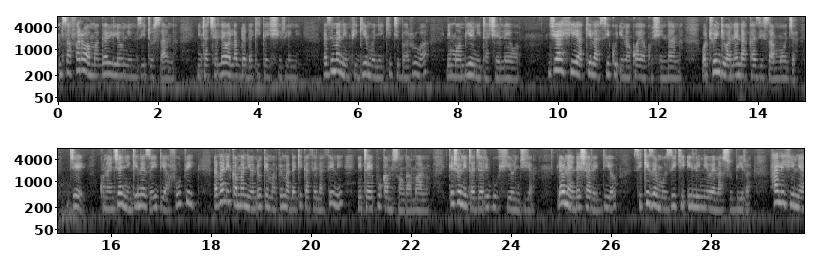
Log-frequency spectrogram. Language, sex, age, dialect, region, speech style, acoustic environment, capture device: Swahili, male, 25-34, Kenya - Mombasa, Kenya, focused, silence, desktop / Windows / Chrome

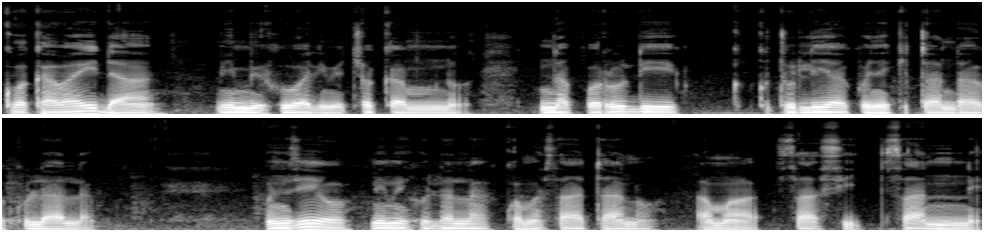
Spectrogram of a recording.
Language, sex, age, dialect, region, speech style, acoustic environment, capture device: Swahili, male, 25-34, Kenya - Nairobi Sheng-influenced, Kenya, relaxed, silence; construction, mobile / Linux / Chrome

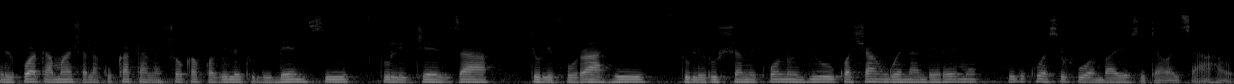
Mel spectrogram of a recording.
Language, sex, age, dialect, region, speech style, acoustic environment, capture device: Swahili, male, 25-34, Kenya - Nairobi Sheng-influenced, Kenya, relaxed; focused, nature; silence, desktop / Windows / Chrome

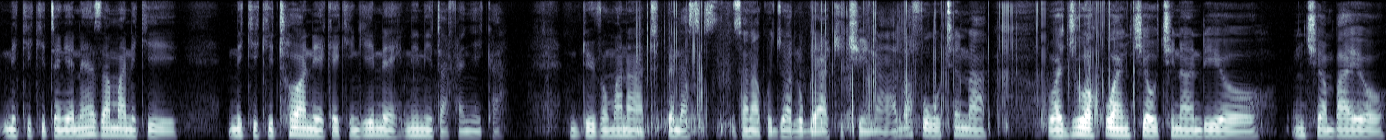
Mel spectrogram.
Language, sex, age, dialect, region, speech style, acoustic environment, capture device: Swahili, male, 18-24, Kenya - Nairobi Sheng-influenced, Kenya, relaxed, silence, mobile / Linux / Chrome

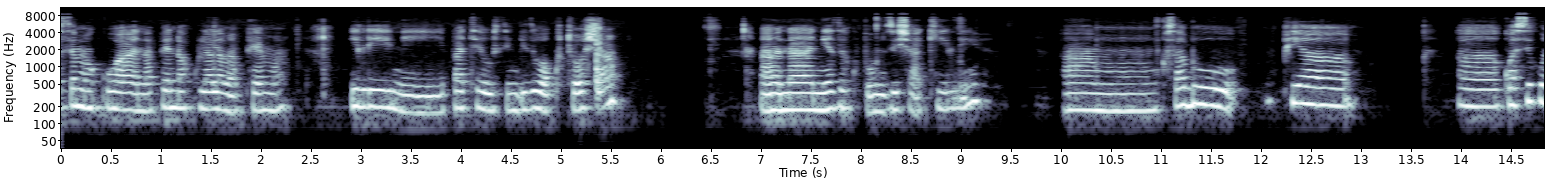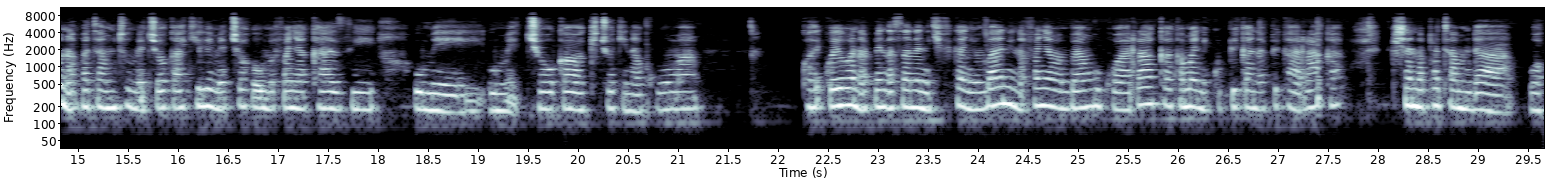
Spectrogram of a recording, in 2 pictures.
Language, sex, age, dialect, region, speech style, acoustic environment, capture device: Swahili, female, 18-24, Kenya - Nairobi Sheng-influenced, Kenya, nervous; focused, people talking; construction, desktop / Windows / Chrome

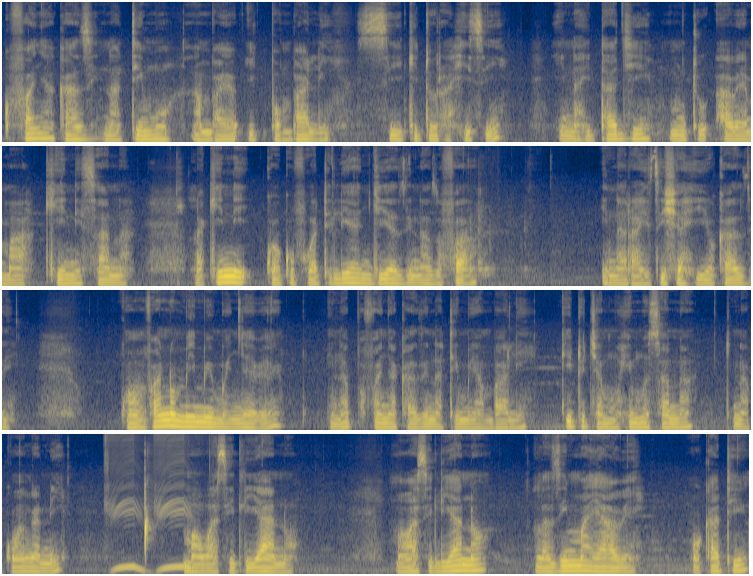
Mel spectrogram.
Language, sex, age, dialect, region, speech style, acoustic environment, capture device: Swahili, male, 25-34, Kenya - Nairobi Sheng-influenced, Kenya, relaxed, silence; appliances; nature, mobile / Linux / Chrome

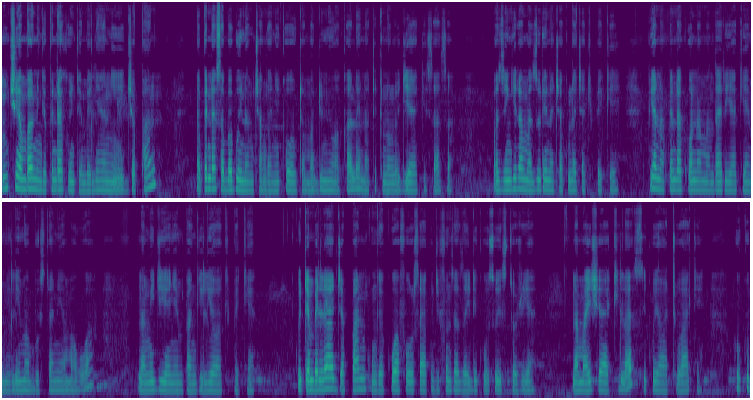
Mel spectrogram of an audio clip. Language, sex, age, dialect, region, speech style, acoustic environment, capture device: Swahili, female, 18-24, Kenya - Nairobi Sheng-influenced, Kenya, anxious, silence, mobile / Linux / Chrome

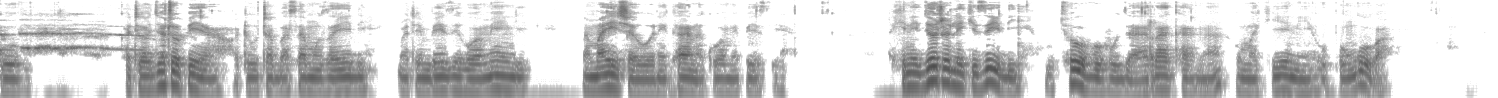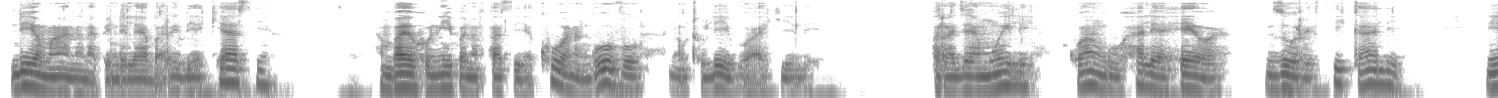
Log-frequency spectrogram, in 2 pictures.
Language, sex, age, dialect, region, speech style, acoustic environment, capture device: Swahili, male, 18-24, Kenya - Mombasa, Kenya, happy; focused, nature, mobile / Linux / Chrome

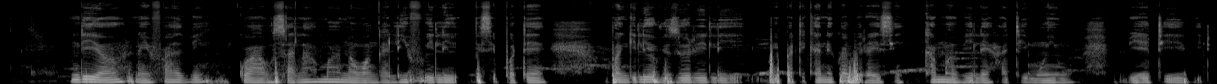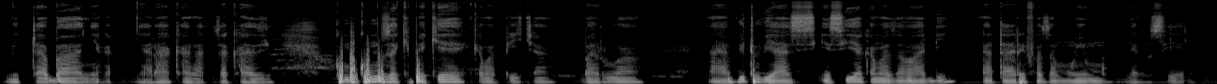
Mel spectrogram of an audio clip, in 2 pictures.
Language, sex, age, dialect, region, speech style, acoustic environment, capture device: Swahili, male, 18-24, Kenya - Mombasa, Kenya, happy, silence, mobile / Linux / Chrome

